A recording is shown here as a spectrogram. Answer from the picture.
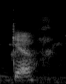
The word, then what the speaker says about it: gif: It's like a meme or whatever, or like a gif. Which it is pronounced gif, okay. – Not Jif. – Not this Jif.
